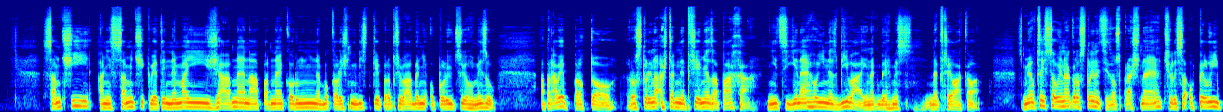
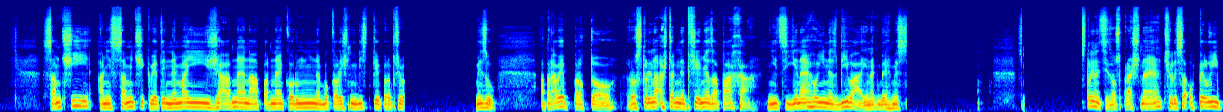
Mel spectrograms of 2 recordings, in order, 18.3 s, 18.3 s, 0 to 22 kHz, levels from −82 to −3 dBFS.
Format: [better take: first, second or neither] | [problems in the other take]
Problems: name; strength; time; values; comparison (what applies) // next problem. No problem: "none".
first | audio cutting out; at 6 s for 1 s, at 14 s for 1 s and at 15 s for 1 s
